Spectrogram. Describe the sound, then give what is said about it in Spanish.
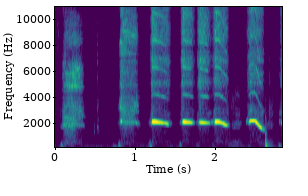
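Someone whistles a quick run of about seven short, breathy notes, the final note bending downward; fairly loud, with no talking. “Silvi, silve, y no sé, como que no silban allá o no sé qué pedo.”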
